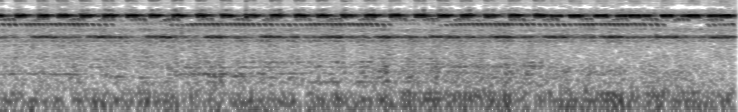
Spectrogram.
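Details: Jangkrik (cricket) chorus meant to drive rats away from houses and fields: a continuous shrill ringing with rapid pulsed trills, plus lower chirps repeating roughly twice a second, several insects overlapping without pause.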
